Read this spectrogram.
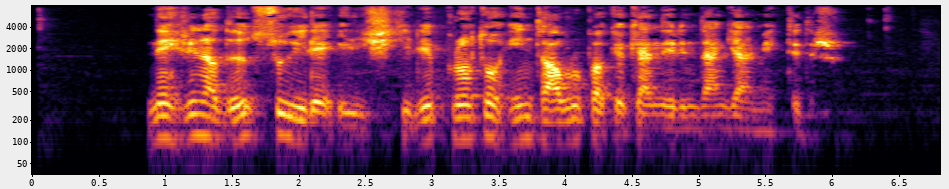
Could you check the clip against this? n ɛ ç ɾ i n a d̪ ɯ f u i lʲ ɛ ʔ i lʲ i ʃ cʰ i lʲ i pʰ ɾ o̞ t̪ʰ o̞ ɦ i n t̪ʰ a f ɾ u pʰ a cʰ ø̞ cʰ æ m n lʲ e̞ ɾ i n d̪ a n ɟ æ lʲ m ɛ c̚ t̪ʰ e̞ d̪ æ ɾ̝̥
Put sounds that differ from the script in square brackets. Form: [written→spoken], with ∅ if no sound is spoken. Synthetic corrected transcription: n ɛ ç ɾ i n a d̪ ɯ [f→s] u i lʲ ɛ ʔ i lʲ i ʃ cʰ i lʲ i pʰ ɾ o̞ t̪ʰ o̞ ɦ i n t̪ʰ a [f→v] ɾ u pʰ a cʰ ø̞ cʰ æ [m→∅] n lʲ e̞ ɾ i n d̪ [a→æ] n ɟ æ lʲ m ɛ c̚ t̪ʰ e̞ d̪ [æ→i] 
